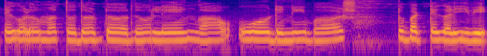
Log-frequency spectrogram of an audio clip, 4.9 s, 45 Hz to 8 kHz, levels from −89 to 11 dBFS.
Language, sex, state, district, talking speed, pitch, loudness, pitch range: Kannada, female, Karnataka, Bidar, 85 wpm, 205 Hz, -18 LUFS, 195-210 Hz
